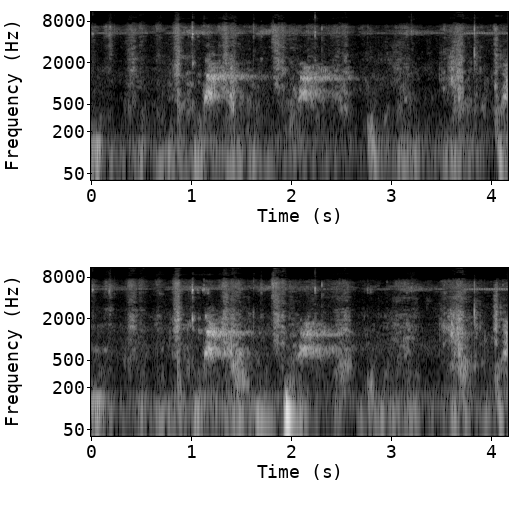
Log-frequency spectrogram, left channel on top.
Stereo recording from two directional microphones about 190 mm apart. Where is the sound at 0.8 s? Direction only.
60° right (ahead or behind).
